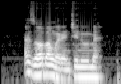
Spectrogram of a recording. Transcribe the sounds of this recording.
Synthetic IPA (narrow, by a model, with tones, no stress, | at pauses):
e˦zɔ˨ɔ˦ba˦ŋʷe˨ɾe˨n̩˨t͡ʃi˦nu˦me˦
